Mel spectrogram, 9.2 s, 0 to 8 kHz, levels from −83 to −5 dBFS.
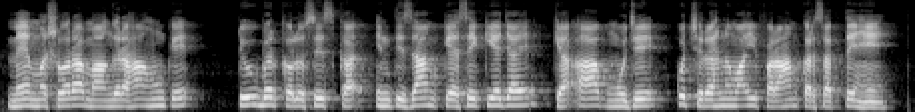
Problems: none marked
